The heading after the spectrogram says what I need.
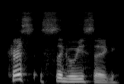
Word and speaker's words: Seguisig: just something about hearing somebody's voice that look, there's Chris Seguisig, which is, I understand now after knowing him for 10 years, that's the correct way to pronounce his name.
